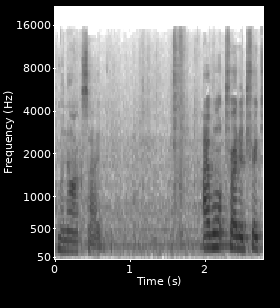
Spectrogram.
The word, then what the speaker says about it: monoxide: like manuk side it's monooxide but we don't pronounce the O and so we don't write the double O It's monoxide I won't try to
